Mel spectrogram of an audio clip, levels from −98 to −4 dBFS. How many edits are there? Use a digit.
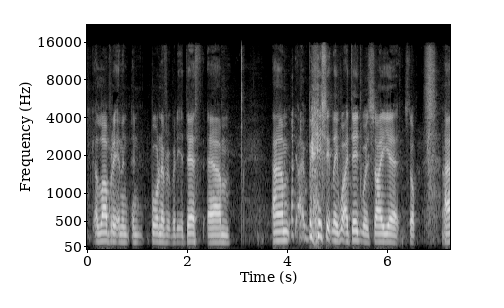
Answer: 1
